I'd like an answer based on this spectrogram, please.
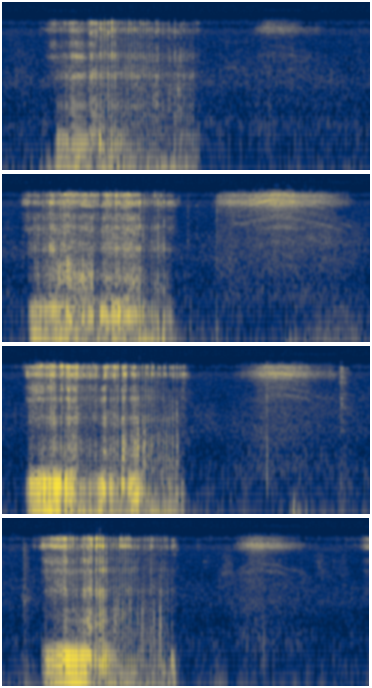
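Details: French Bulldog snoring heavily: four loud, low, rumbling snores each about two seconds long, arriving roughly every five seconds, with softer whistling breaths in between, in a quiet room.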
